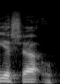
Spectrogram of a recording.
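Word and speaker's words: يَشَاءُ: അപ്പോൾ മൻ യശാ, യശാ എന്നുള്ളിടത്ത് മദ്ദും ഹംസയും അടുത്തടുത്ത് വന്നു, ഒരേ പദത്തിൻ്റെ ഉള്ളിൽ നിർബന്ധമായും 4-5 അക്ഷരങ്ങളുടെ ദൈർഘ്യം നീട്ടണം.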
